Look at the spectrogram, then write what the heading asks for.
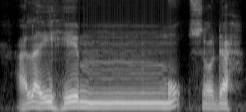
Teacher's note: yah dimasukkan alaihim nemox sudah alaihim much soda jadi caranya adalah bunyi mim ditahan kemudian di masukkan ke dalam huruf yang ada di depannya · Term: idghom Mimi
